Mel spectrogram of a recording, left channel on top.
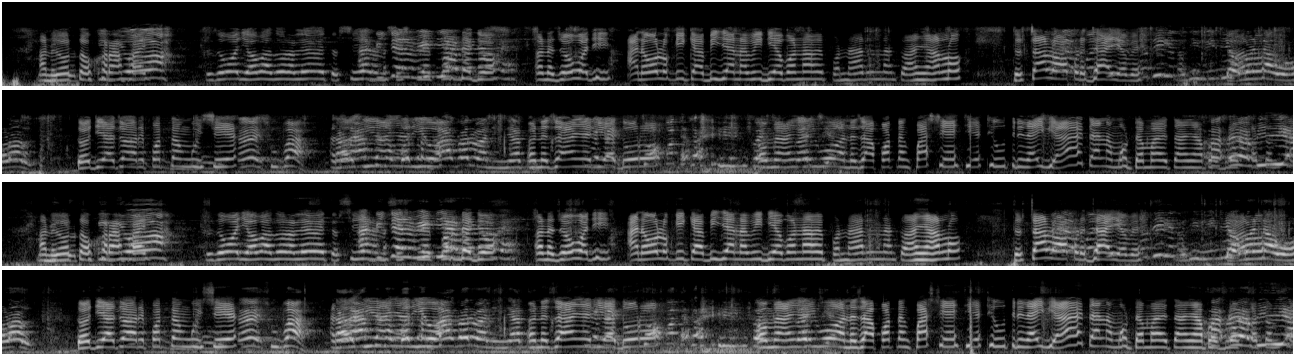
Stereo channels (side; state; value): left; quieter; 6.6 dB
